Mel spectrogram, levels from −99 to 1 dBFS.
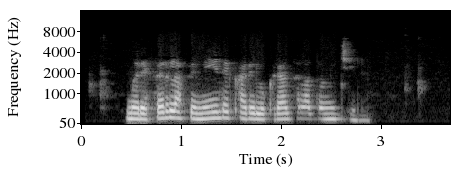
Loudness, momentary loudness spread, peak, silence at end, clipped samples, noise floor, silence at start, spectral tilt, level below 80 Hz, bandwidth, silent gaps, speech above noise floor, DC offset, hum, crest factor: -19 LUFS; 12 LU; -2 dBFS; 0.8 s; under 0.1%; -60 dBFS; 0.45 s; -11.5 dB/octave; -62 dBFS; 4.5 kHz; none; 42 dB; under 0.1%; none; 16 dB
